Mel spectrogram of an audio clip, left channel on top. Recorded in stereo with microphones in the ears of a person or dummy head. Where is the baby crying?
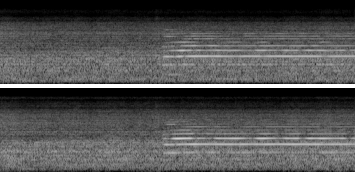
No baby crying in this recording.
